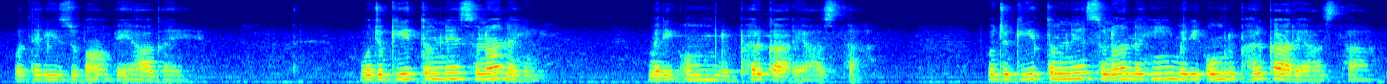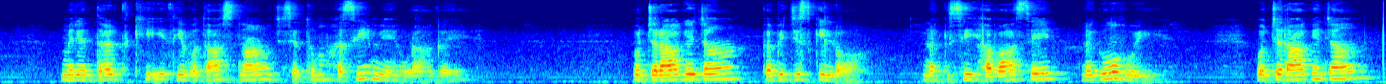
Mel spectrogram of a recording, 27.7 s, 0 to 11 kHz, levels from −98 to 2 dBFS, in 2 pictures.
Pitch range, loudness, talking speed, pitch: 140-205 Hz, -29 LUFS, 130 wpm, 185 Hz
